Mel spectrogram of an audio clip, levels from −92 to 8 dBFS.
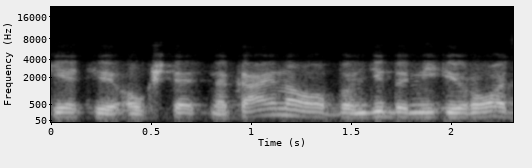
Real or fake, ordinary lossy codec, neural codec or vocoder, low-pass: real; MP3, 64 kbps; none; 7.2 kHz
